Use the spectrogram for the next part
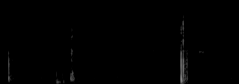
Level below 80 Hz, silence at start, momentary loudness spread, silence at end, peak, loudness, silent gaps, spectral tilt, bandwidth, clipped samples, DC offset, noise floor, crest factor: -74 dBFS; 0.1 s; 22 LU; 0.5 s; -20 dBFS; -47 LUFS; none; -4.5 dB/octave; 10.5 kHz; under 0.1%; under 0.1%; -73 dBFS; 32 dB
